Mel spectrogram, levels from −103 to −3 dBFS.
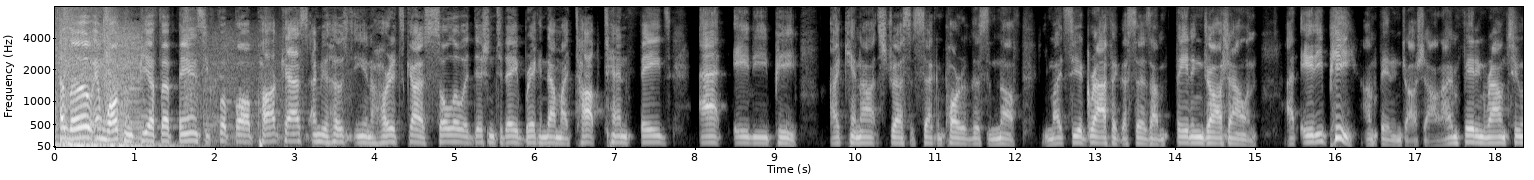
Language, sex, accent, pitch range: English, male, American, 115-145 Hz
